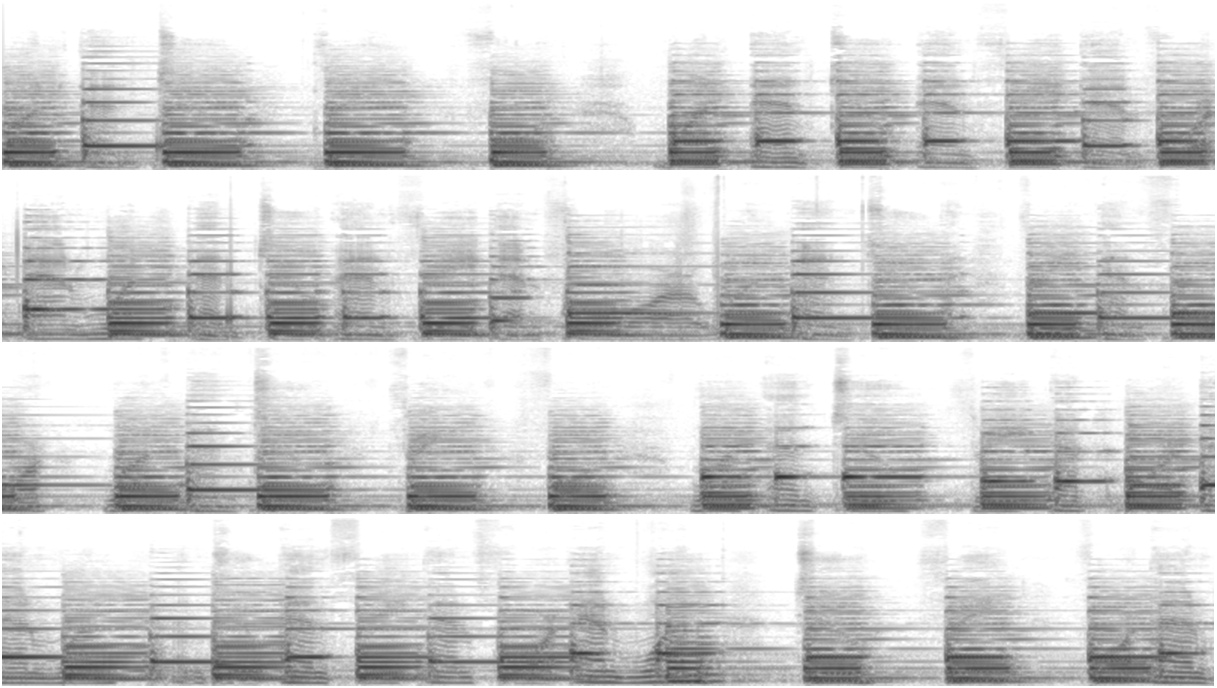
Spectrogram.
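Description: Upright piano played with both hands: a steady run of struck chords under a melody, each chord ringing and fading before the next.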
